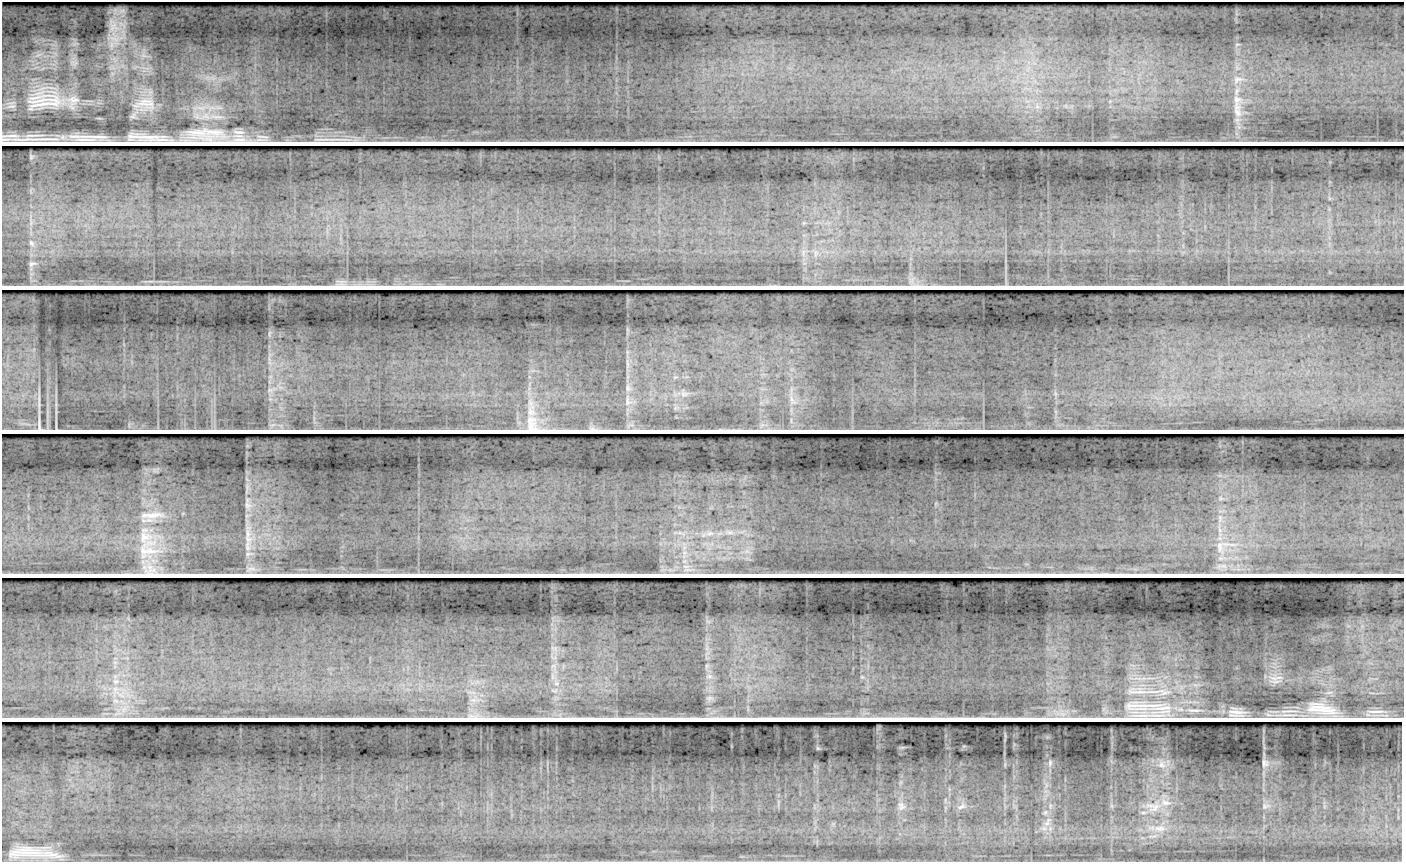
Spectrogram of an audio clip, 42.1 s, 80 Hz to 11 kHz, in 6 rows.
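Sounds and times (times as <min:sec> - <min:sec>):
food sizzling in hot oil: 0:00.0 - 0:42.0.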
